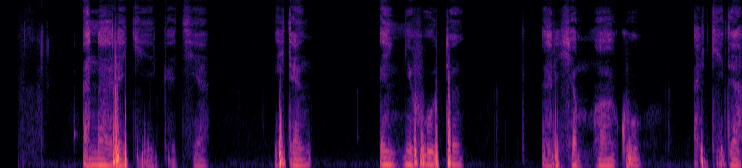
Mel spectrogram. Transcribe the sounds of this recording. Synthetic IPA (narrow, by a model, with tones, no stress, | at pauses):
ʔa˦naː˨ɾɐ˦ɡʲʰḭː˨ka˨t͡ʃɪ˦jaː˨ | ʔɪ˨dɐ˦ŋ | ʔa˦ɲji˦ɸuː˦tɔ˦ŋ | kʼɐ˨ɾʃɛ˨mːaː˦kʰoː˦ | ʔa˨ɡʲɪ˦daː˦˨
